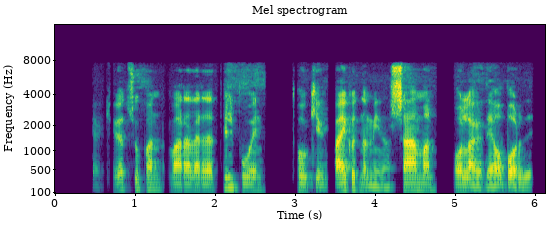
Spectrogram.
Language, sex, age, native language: Icelandic, male, 40-49, Icelandic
